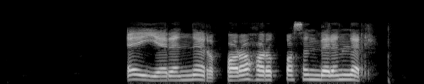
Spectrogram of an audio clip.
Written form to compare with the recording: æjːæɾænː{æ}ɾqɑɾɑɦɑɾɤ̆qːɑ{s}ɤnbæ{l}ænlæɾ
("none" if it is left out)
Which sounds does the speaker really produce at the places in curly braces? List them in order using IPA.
æ, s, ɾ

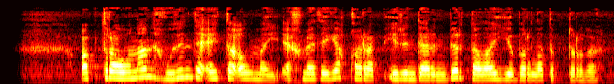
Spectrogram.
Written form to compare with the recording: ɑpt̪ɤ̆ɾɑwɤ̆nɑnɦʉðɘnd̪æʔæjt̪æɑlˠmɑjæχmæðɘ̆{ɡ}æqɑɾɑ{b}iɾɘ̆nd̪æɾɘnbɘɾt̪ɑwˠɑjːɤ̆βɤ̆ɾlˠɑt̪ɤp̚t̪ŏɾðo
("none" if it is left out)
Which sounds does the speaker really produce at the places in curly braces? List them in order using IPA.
ɡ, p

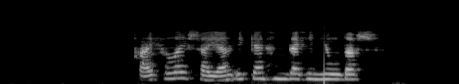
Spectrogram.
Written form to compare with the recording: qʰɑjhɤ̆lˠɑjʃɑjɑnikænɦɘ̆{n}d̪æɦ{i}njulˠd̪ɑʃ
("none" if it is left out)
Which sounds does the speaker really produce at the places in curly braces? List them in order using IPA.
ŋ, i

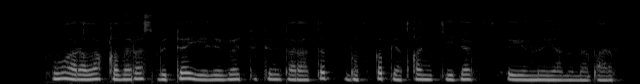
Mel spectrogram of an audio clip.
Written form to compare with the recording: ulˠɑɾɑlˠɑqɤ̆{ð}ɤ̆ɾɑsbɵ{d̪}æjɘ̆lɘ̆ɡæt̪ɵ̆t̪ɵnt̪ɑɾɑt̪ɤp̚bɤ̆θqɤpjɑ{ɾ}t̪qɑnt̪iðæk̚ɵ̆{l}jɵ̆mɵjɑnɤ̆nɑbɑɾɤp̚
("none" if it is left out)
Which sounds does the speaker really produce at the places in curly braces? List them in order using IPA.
ð, t̪, none, none

